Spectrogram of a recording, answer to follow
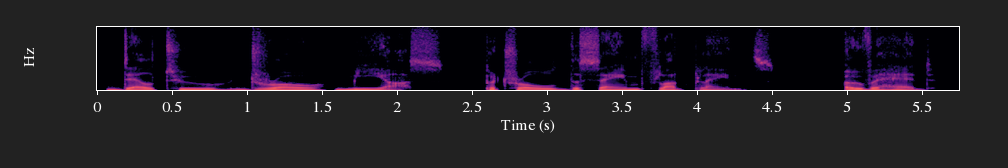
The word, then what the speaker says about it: Deltadromeus: Smaller, faster theropods called Deltadromeus, pronounced Deltudromeus, patrolled the same floodplains.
